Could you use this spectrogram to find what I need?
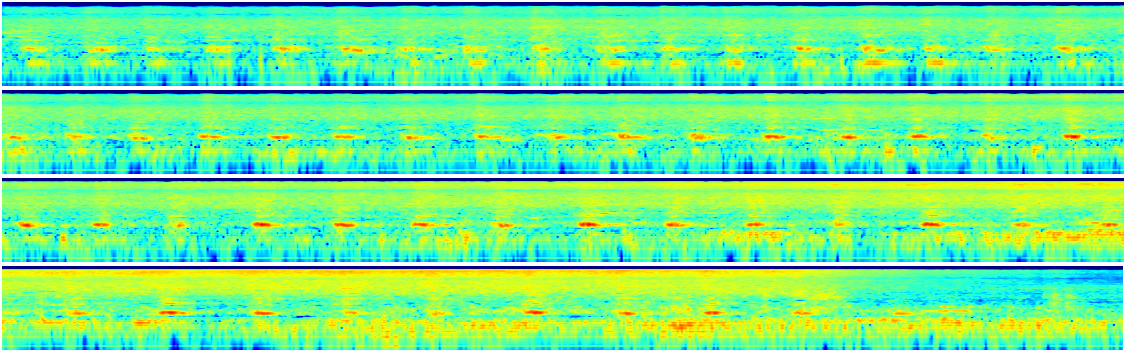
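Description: A steam locomotive chuffs in rapid, even beats as it approaches.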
